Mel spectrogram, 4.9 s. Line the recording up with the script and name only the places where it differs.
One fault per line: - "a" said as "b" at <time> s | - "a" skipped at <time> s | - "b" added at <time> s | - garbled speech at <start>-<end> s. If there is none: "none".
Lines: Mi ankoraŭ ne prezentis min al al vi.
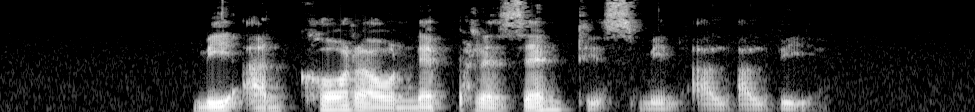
none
